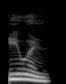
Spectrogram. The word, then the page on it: ಇವಳ್: ivaḷ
